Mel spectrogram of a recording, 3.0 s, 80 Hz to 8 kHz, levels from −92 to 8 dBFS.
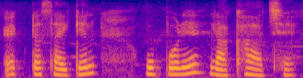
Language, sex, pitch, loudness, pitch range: Bengali, female, 230 Hz, -17 LUFS, 215-240 Hz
